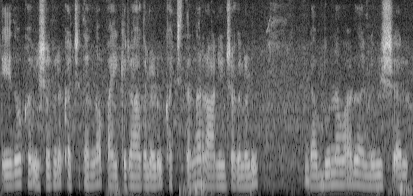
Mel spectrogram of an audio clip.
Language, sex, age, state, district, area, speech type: Telugu, female, 18-30, Andhra Pradesh, Kurnool, rural, spontaneous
